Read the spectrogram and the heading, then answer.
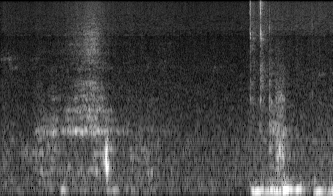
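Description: Computer mouse clicking: a faint single click, then a cluster of louder clicks and low knocks toward the end, all quiet and with no talk.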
